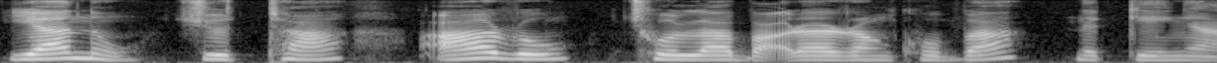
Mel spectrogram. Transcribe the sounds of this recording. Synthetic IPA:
janud͡ʒutʰːaː | ɾut͡ʃʰɔlaba̰ʔɾaɾaŋkʰobanɯkeŋa

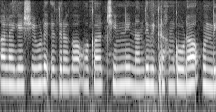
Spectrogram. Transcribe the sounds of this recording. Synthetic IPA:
ɐlːɐɡeʃiʋɽiʔed̪ɾɐɡɐɔkɐt͡ʃinːinɐnd̪iʋiɡɾɐɦɐmkuːɽɐund̪i

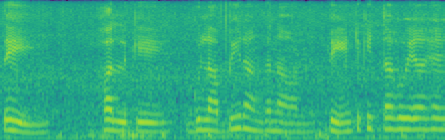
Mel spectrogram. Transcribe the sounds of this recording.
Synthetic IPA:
t̪eː | həlkeː | ɡʊlaːbiːɾəŋɡnaːlp̪ẽːɳʈkiːt̪aːɦoːjaːɦɛː

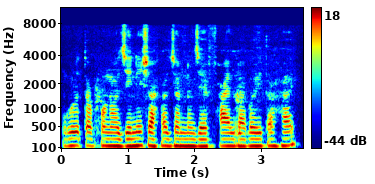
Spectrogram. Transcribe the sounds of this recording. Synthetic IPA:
ɡuɾut̪ːɔpuɾnɔd͡ʑiniʃakʰaɾzɔnːɔzepʰajlbaboɦit̪ɔɦɔj

